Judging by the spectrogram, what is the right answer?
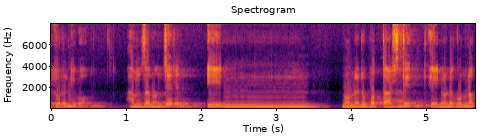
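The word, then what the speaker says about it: إني: পড়ে আমরা সহি করে নিব হামজা নুন জের ইন নুনের উপর তাসদিদ এই নুনে গুন্না করা ওয়াজিব এখানেও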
